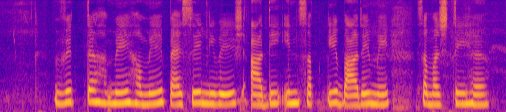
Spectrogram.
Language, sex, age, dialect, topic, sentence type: Hindi, female, 18-24, Awadhi Bundeli, banking, statement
